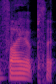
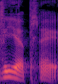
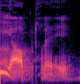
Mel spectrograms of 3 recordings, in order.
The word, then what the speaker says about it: Viaplay: Und ich gehe auch mal stark davon aus, also für Interessierte jetzt da draußen, ne, Viaplay, ich sage immer Viaplay, aber ich glaube Viaplay ist die Aussprache. – Viaplay, ja, Viaplay.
